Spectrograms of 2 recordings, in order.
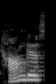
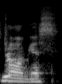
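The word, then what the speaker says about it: Tonges: The hell that Jake is it Jake Tongus?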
